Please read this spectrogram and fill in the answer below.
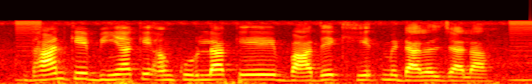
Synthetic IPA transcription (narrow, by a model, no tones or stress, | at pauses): d̪ʱaːnkebijãkeɐ̃ŋkʊɾlakebaːd̪eːkheːt̪mẽɖaːləld͡ʒaːlaː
